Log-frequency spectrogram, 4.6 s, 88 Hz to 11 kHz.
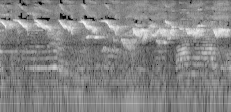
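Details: White-rumped shama recorded in Daklak, Vietnam, in September 2015, giving a series of bright descending whistles in quick succession, then lower slurred phrases and sustained high notes, over a low background hum.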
